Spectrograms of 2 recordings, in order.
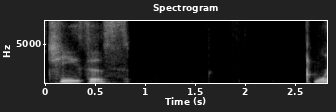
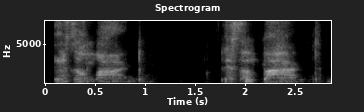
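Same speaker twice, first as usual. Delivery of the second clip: hushed, breathless whisper; 9 dB quieter, slower than usual. Acted. Jesus whispers his burden to the Father. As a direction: let it slip out barely voiced.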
